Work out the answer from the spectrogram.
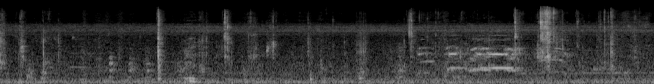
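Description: Crunching and clicking of fried crab being bitten and chewed, with a louder crunch about five and a half seconds in. A rooster crows once in the background, about four seconds in.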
